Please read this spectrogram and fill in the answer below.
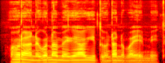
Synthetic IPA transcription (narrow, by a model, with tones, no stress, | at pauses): o˦ɾa˨ne˨ɣo˦na˦me˨ɣɛ˦ja˦ɣi˨tṵː˨nda˦na˨ma̰˨jḛ˦mete̥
